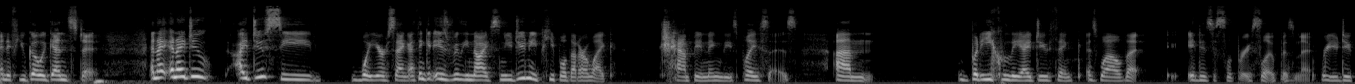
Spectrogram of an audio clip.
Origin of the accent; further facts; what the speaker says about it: Dayton, Ohio, United States; So I grew up in Dayton, Ohio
